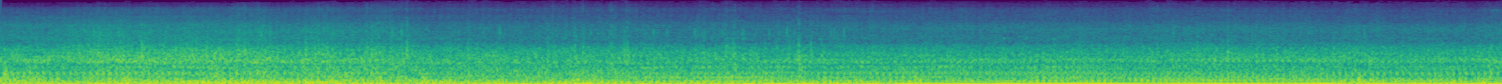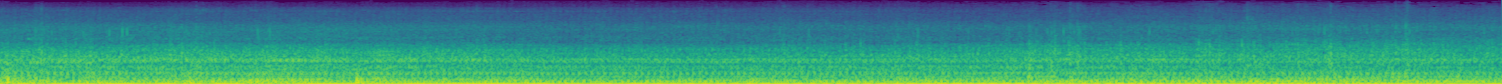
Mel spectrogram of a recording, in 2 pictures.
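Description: Single-cylinder engine of a Honda Activa scooter running steadily under load as it climbs a steep dirt track, with a strong low rumble throughout.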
